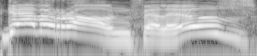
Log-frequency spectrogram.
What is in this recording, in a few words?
watch this, Speech Thespian; Worms Armageddon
